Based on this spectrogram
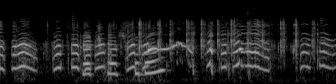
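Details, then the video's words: Scaly-breasted lorikeet kept as a pet, swearing over his toy, chattering nonstop in rapid squeaky speech-like syllables, rich in harmonics, with pitch sliding up and down throughout. "Scaly breast lorikeet talking"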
